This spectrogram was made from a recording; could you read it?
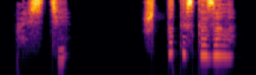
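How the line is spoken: Quiet furious whisper. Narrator (Russian): произнесла тихим, разъяренным шепотом

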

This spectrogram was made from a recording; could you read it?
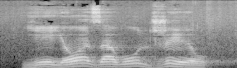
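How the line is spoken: Owl shouting loudly. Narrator (Russian): громко крикнула сова прямо в ухо

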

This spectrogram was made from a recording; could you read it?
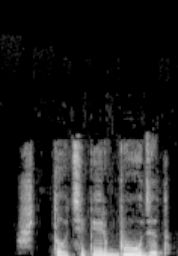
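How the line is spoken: Whisper. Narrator (Russian): прошептал Джим

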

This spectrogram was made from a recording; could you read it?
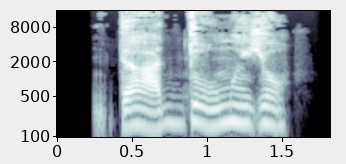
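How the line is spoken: Hissed. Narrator (Russian): прошипел он

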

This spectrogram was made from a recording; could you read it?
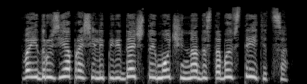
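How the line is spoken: Sudden rapid chatter. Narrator (Russian): неожиданно затараторила Николь

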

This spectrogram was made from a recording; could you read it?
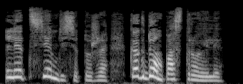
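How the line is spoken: Girl's snort. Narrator (Russian): фыркнула девчонка

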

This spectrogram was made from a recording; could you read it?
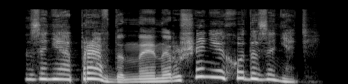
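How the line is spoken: Calm. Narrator (Russian): спокойно произнесла профессор Амбридж

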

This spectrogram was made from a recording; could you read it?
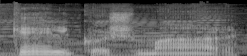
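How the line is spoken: Sighing. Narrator (Russian): вздохнула француженка

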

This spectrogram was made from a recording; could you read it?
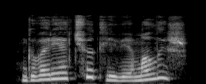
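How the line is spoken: Gentle. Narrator (Russian): ласково сказал император

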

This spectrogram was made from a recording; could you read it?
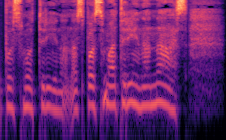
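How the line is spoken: Hissing from all around. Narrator (Russian): шипело вокруг

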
